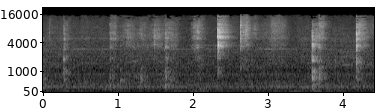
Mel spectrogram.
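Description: A utensil stirring dry flour mix in a mixing bowl, scraping and clinking irregularly against the bowl, with two louder clinks in the second half.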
